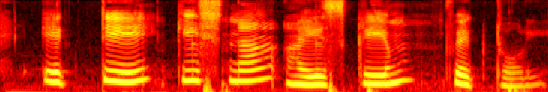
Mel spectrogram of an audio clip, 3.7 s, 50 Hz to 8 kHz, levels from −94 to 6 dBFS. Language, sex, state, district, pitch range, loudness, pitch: Bengali, female, Tripura, West Tripura, 235-330 Hz, -17 LUFS, 295 Hz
